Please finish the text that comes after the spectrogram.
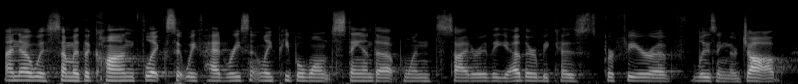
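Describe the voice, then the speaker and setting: A woman's voice: lowish voice, level tone, normal speed, hardly any pauses, fairly bright tone. A middle-aged woman giving a conversational talk to a church group, with many fillers and restarts. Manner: conversational, frequent fillers and restarts, laughs lightly. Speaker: guest speaker. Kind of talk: informal talk to a church audience. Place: church hall.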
